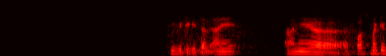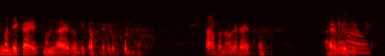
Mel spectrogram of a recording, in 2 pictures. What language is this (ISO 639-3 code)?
mar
